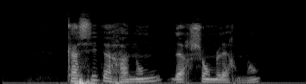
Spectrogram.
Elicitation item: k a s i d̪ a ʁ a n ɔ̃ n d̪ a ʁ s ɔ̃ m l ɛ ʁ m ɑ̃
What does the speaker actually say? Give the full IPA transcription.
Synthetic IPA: k a s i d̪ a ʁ a n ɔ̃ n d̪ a ʁ ʃ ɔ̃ m l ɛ ʁ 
